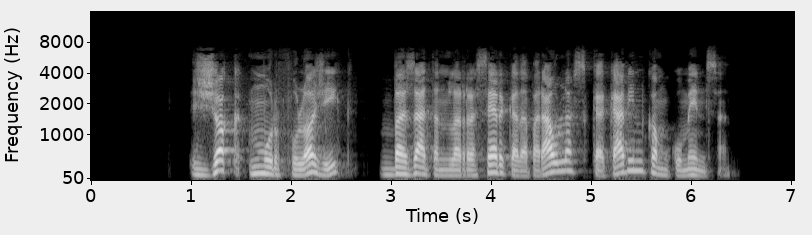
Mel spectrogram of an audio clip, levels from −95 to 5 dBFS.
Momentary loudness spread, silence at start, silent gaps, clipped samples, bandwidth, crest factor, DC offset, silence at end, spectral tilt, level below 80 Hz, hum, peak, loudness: 9 LU; 1 s; 2.79-2.89 s; under 0.1%; 6.8 kHz; 18 dB; under 0.1%; 0.7 s; -7 dB/octave; -60 dBFS; none; -2 dBFS; -19 LUFS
